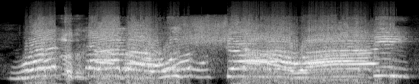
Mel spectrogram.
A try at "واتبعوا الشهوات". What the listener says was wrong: عین کی آواز درست آئے جی واتبعوا الشہوات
